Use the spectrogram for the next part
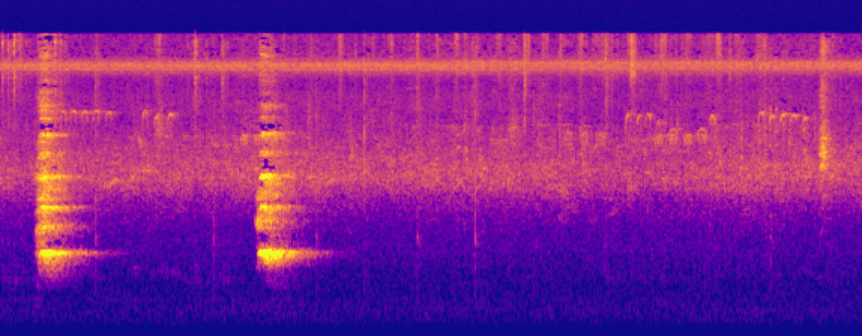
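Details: Corgi giving two sharp, loud barks about three seconds apart, each a short burst with a strong tonal core, followed by quiet with only a faint steady background hum and a soft click near the end.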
